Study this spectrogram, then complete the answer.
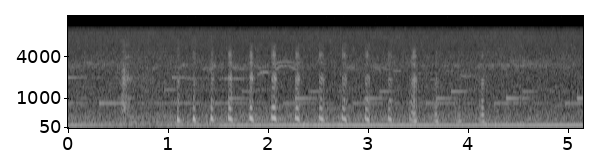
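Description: A woman laughs in short bursts.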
